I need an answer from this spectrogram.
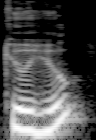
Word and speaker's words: QwQ: And not only that, but interesting bit is that you can pronounce this QwQ as QU, and just like you pronounce quill.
